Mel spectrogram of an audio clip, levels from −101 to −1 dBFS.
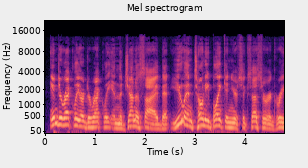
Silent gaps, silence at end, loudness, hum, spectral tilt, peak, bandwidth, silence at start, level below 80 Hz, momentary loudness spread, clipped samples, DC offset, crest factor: none; 0 s; -22 LUFS; none; -5.5 dB/octave; -8 dBFS; 14 kHz; 0.1 s; -54 dBFS; 5 LU; under 0.1%; under 0.1%; 14 dB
